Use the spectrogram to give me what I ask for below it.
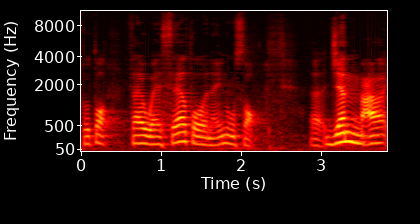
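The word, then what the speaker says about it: جمعا: Jam'a et non jama'a.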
